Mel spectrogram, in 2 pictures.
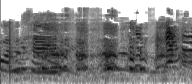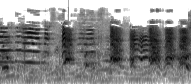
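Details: Dogs fighting, trading wavering, whining yowls and sharp yips in quick, uneven bursts, with the voices overlapping and pitch sliding up and down between brief pauses.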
